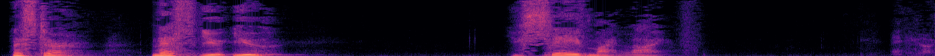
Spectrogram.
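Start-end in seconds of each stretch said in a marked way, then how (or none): 0.1-5.0 weak, low, halting gasps; out of breath. Acted. Rescued swimmer to his rescuer, acted breathless. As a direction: stammer it out between breaths. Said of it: "trying to catch your breath".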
